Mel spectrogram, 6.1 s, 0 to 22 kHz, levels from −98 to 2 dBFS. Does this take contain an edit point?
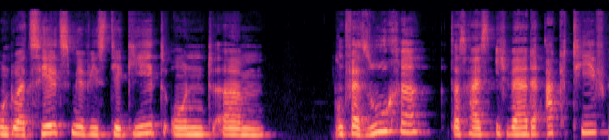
no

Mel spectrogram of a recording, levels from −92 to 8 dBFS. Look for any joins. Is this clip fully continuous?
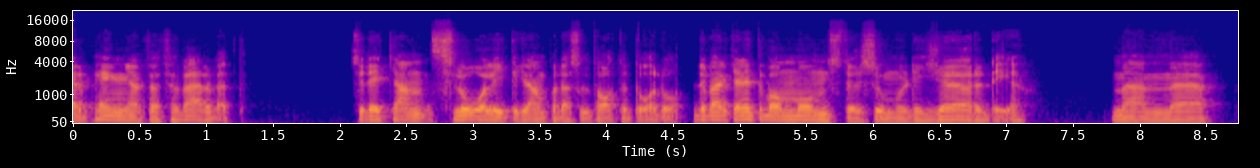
yes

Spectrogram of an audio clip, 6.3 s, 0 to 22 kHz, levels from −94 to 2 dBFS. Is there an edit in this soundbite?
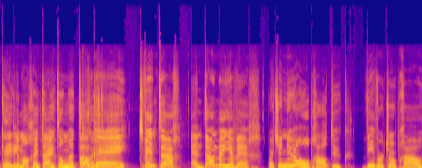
yes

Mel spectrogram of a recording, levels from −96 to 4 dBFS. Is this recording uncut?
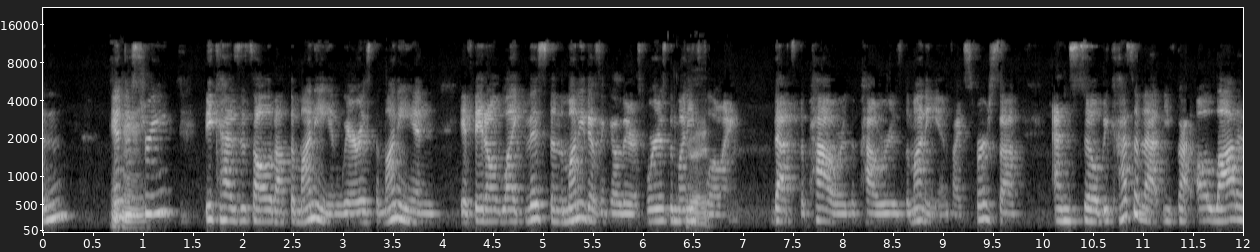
yes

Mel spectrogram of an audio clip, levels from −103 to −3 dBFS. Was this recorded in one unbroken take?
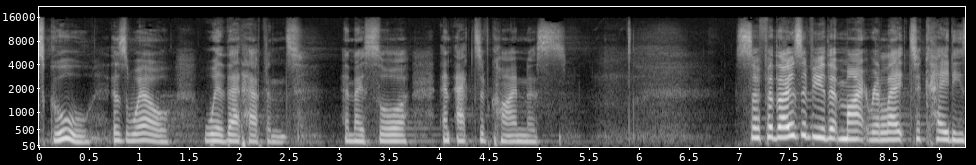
yes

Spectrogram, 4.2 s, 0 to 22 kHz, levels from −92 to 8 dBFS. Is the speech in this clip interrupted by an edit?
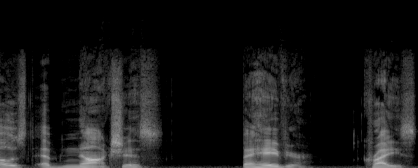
yes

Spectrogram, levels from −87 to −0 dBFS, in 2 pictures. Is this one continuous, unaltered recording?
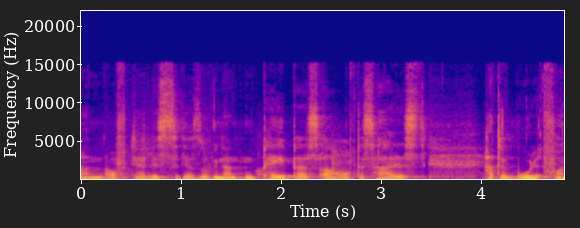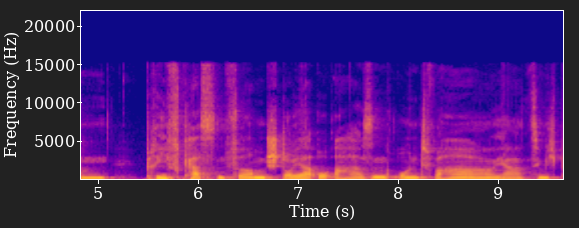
no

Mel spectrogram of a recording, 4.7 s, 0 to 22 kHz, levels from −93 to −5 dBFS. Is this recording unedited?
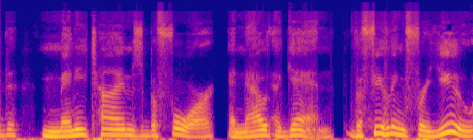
no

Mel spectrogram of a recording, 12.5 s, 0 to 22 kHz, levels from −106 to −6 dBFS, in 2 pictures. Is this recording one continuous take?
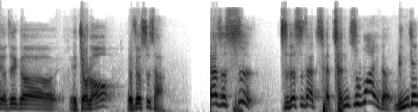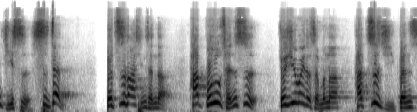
yes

